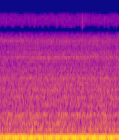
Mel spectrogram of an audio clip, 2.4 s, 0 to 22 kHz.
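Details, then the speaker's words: Ford Fox Body first start after about 2.5 years sitting, on a battery charger: deep, even idle with steady low rumble, no misses, knocks or ticks; running smooth, normal idle. "Idling smooth too. Wow."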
